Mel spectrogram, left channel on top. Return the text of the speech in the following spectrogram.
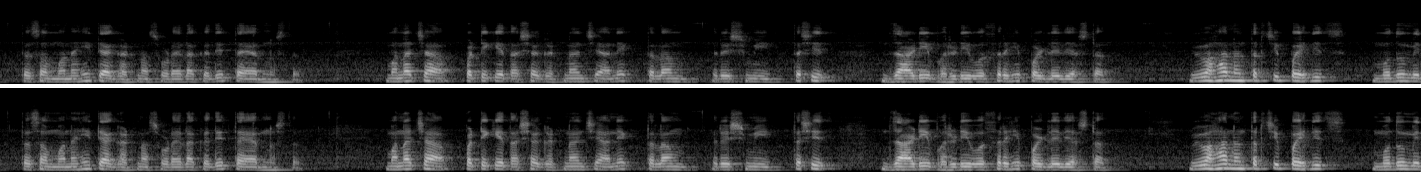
तसं मनही त्या घटना सोडायला कधीच तयार नसतं. मनाच्या पटिकेत अशा घटनांची अनेक तलम रेशमी तशीच जाडी भरडी वस्त्रही पडलेली असतात. विवाहानंतरची पहिलीच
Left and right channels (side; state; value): both; normal; correlation 0.62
